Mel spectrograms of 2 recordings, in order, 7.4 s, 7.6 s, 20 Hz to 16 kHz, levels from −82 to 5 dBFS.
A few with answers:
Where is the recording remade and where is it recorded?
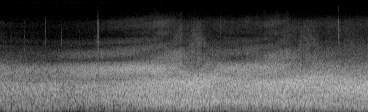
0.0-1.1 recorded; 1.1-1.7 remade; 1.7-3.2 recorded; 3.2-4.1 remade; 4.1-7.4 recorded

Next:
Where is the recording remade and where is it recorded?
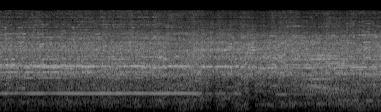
0.0-3.1 recorded; 3.1-5.1 remade; 5.1-7.6 recorded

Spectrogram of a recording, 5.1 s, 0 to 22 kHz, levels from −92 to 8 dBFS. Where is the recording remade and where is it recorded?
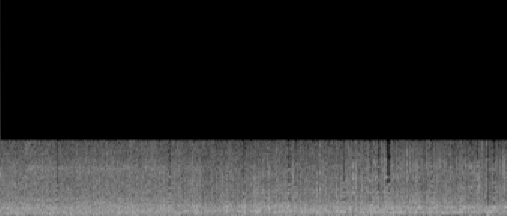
0.0-5.1 recorded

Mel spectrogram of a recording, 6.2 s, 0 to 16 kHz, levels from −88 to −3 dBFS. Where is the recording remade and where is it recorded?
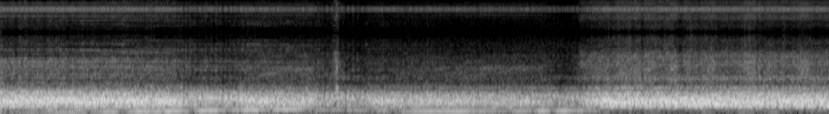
0.0-6.2 recorded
